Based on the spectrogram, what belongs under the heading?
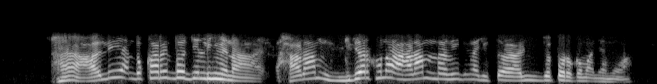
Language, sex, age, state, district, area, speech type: Santali, male, 18-30, West Bengal, Purulia, rural, conversation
